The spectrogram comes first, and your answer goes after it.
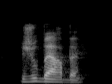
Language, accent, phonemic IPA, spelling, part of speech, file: French, France, /ʒu.baʁb/, joubarbe, noun, LL-Q150 (fra)-joubarbe.wav
- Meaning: houseleek; Jupiter's beard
